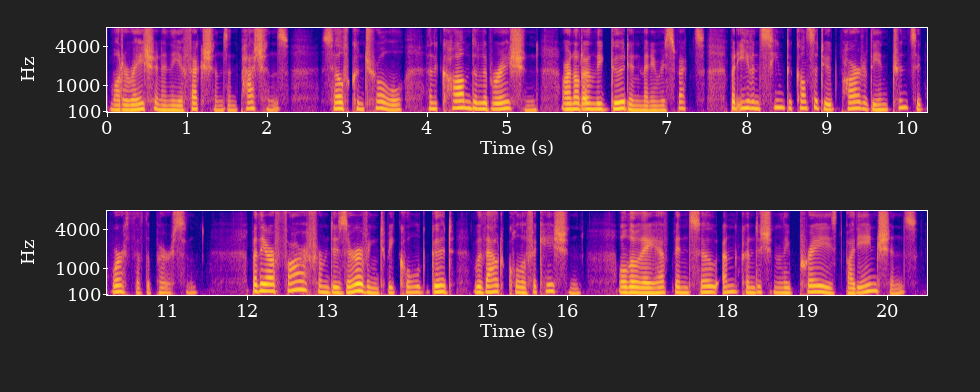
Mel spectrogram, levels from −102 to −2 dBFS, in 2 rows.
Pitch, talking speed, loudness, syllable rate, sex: 190 Hz, 155 wpm, -19 LUFS, 5.2 syllables/s, female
